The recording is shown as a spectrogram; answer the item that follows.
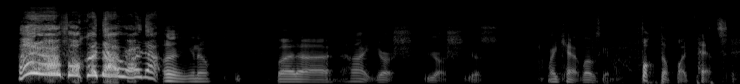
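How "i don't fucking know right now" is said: put-on loud, very high shouting. Quoting Tommy from a show being watched: imitating Tommy yelling. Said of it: "especially when he's yelling".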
